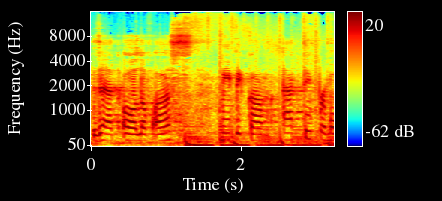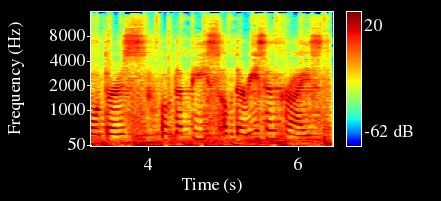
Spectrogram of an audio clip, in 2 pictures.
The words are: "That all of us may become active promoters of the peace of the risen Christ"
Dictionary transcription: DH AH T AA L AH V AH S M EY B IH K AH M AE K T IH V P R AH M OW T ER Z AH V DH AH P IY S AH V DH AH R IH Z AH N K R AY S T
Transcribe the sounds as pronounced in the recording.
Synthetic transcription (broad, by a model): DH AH T AA L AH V AH S M EY B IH K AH M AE K T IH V P R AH M OW T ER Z AH V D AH P IY S AH V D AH R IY S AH N K R AY S T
